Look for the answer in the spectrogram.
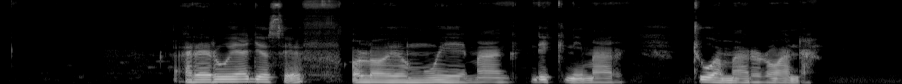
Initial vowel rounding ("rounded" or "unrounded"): unrounded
